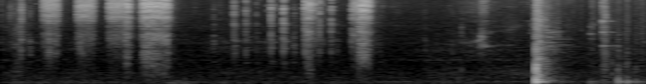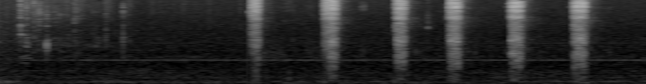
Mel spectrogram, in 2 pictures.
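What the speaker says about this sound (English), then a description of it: "I just gave it a quick spray." A can of spray paint hisses in several short bursts, then a clatter, then a series of evenly spaced quick sprays, close and fairly loud, while graffiti-style art is painted.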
